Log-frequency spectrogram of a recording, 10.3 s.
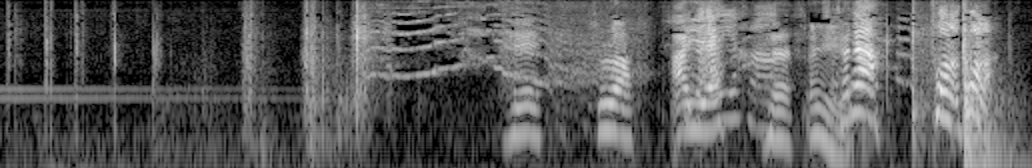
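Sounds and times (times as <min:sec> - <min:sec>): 
door swinging open for an arriving visitor: 0:02.4 - 0:06.6, 0:08.6 - 0:10.0
speech: 0:05.1 - 0:10.0.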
